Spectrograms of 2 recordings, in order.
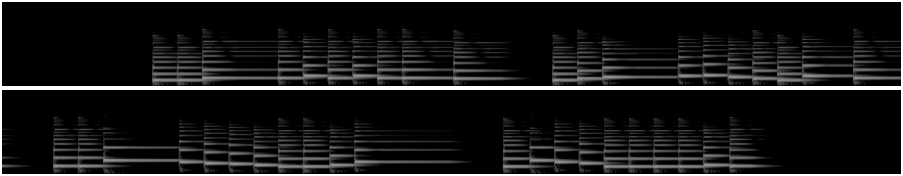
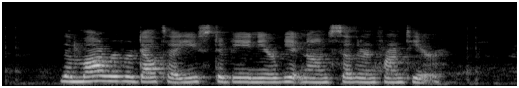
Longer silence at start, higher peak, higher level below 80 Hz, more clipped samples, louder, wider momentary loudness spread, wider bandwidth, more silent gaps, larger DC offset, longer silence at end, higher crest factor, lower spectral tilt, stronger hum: first, 1.5 s vs 0.6 s; second, -22 dBFS vs -8 dBFS; second, -80 dBFS vs -70 dBFS; neither; second, -37 LUFS vs -23 LUFS; about the same, 10 LU vs 9 LU; first, 9.4 kHz vs 7.4 kHz; first, 5.43-5.50 s, 9.43-9.50 s, 13.87-14.00 s vs none; neither; first, 1.3 s vs 0.4 s; about the same, 14 dB vs 16 dB; about the same, -4.5 dB/octave vs -5.5 dB/octave; neither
